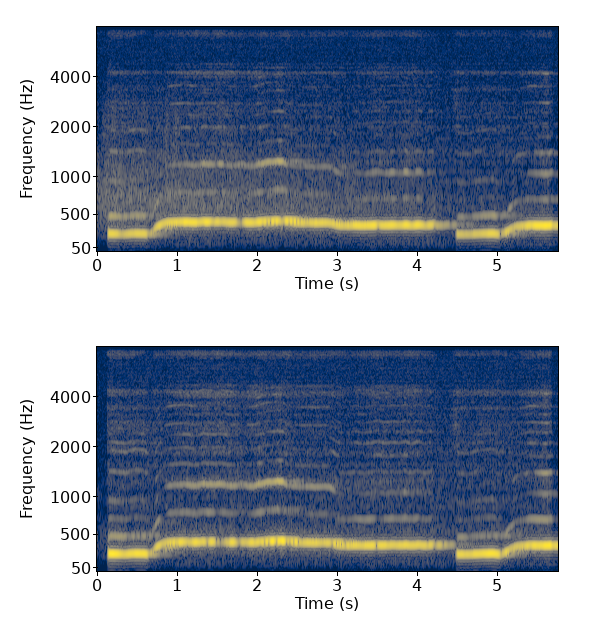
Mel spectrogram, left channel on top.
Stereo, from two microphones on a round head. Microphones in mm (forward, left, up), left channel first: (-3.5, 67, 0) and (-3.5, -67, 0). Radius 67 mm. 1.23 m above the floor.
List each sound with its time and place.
0.1 s singing: 70° right (ahead or behind), 2.5 m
